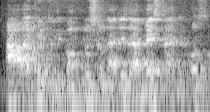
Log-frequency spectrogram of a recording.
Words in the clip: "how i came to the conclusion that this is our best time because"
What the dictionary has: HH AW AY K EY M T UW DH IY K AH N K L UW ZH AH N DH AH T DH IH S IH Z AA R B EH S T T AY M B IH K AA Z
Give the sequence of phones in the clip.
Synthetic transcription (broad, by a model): HH AW AY K EY M T UW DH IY K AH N K L UW SH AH N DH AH T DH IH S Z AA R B EH S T T AY M B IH K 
